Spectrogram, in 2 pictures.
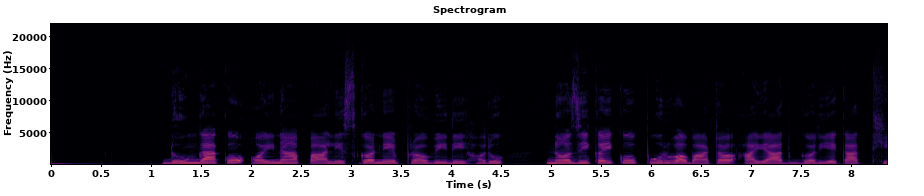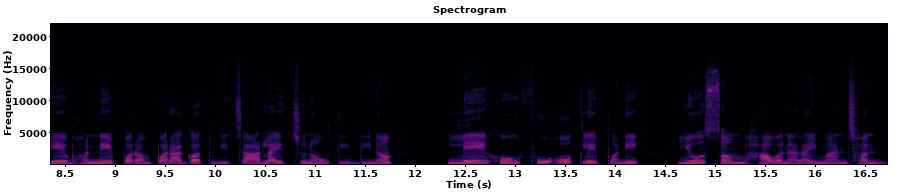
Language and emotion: Nepali, neutral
